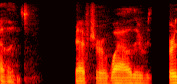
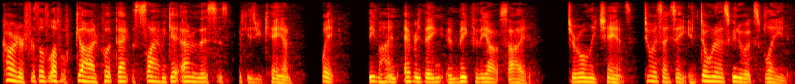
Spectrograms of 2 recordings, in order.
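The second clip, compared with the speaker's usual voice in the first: high, loud, urgent panic; frantic orders to flee; terrified friend shouting warnings; wild consternation; 7 semitones higher, 3 dB louder than usual. A narrator's reading. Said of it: "in a pitch of wilder consternation".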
